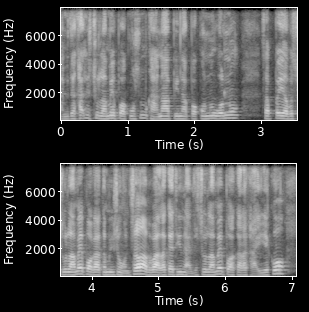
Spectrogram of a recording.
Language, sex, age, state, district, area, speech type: Nepali, female, 60+, West Bengal, Jalpaiguri, rural, spontaneous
